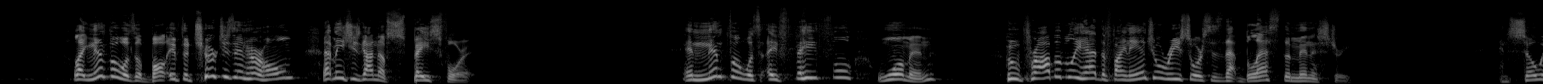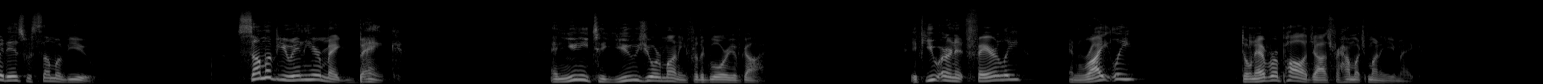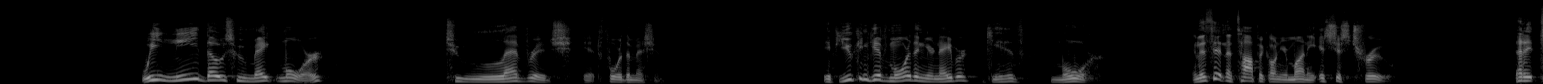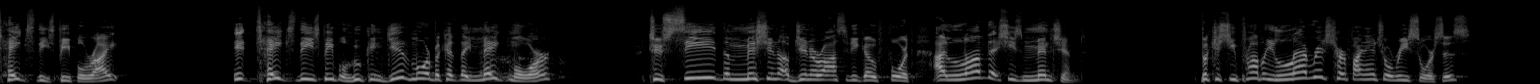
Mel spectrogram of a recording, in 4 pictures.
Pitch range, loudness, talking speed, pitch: 155-245 Hz, -36 LUFS, 145 wpm, 210 Hz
